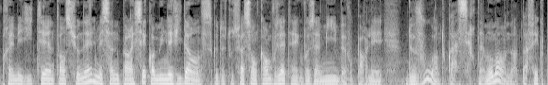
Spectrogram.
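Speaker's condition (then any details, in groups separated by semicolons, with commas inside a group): No condition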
